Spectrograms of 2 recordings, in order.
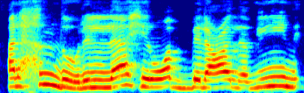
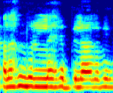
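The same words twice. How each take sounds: First: It is recited very slowly and drawn out. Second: It is recited very fast and rushed.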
